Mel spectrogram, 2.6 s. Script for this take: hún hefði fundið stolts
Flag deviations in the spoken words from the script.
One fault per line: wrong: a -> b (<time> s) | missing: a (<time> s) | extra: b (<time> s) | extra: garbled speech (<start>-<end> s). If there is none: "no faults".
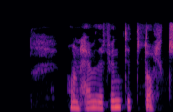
no faults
